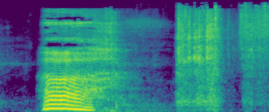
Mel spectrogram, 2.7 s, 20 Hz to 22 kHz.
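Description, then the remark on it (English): A 2018 tarot deck being shuffled in two short, crisp riffling bursts, preceded by a brief voiced hum or sigh. No speech is heard. “Shuffle's great.”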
